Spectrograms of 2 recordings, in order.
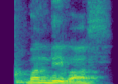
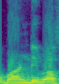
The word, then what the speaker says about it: बंदीवास: बंदीवास। कौन सी? बंदीवास। अब प्रोनाउंसिएशन के कारण क्या बोलते थे अंग्रेज? इसको बांडीवास बोलते थे।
